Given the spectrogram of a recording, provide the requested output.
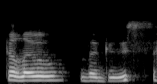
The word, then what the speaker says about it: Philologus: Greet Asyncritus, Phlegon, Hermes, Patrobus, Hermas, and the brothers who are with them, Greet Philogus, nope, I said that wrong, Philologus,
